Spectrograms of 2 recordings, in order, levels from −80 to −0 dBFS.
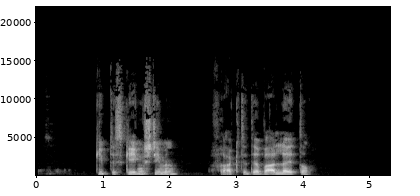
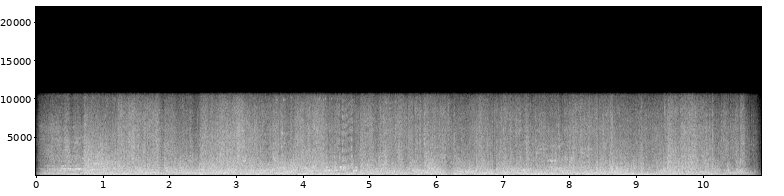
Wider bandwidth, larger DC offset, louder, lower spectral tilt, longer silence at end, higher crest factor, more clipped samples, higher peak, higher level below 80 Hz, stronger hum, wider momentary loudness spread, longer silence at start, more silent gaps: first, 15.5 kHz vs 11 kHz; second, under 0.1% vs 0.6%; second, -21 LUFS vs -11 LUFS; about the same, -3 dB/octave vs -4 dB/octave; first, 1.2 s vs 0.05 s; first, 22 dB vs 10 dB; neither; about the same, -2 dBFS vs -2 dBFS; second, -64 dBFS vs -24 dBFS; neither; first, 13 LU vs 3 LU; first, 0.9 s vs 0 s; neither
